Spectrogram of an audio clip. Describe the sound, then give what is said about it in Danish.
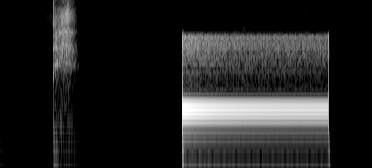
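A telephone ringing tone sounds once while calling: a steady, mid-pitched hum-like tone lasting about a second and a half, preceded by a brief soft rustle. No one speaks. “Så jeg ringer lige til ham.”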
